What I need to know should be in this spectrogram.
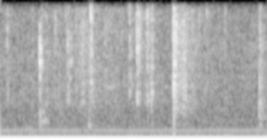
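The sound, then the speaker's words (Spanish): Typing on a phone or keyboard while messaging: a few soft, irregular taps sound faintly over a steady electrical hum. “Ya, yo le voy a escribir ahora mismo a mi WhatsApp personal para que me envíe su ubicación actual.”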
